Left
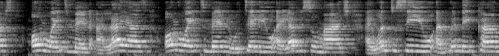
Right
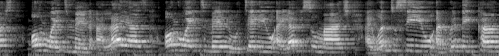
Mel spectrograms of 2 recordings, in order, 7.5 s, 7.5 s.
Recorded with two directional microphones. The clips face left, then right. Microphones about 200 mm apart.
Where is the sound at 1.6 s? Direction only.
10° left (ahead or behind).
